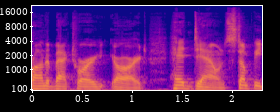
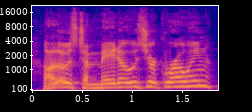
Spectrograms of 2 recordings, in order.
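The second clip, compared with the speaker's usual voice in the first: high, louder taunting comeback; shot back; 10 semitones higher, 4 dB louder than usual. Acted. Dad trading barbs with the neighbor, taunting. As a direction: needle him with it. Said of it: "Moose's dad shot back".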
